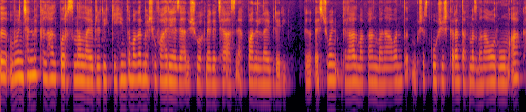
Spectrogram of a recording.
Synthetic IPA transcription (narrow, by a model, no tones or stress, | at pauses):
t̪ɨʋɨnʲt͡ʃʰɐnmẽpʰilɦaːlpɐɾsɐnɐlːaːjbɾeɾikiɦint̪ɨmɐɡɐɾmet͡ʃʰuʋaːɾjaːzjaːd̪ʃʰuːɐkʰmeɡɐt͡ʃʰaaːsɐnʲɐ̰k̚ʰpaːnillːaːjbɾḛːɾḭː | t̪ɨɐ̰st͡ʃʰonʲpʰilɦaːlmɐkaːnbɐnaːʋɐnt̪ɨbɨt͡ʃʰiskoːʃiʃkɐɾɐnt̪ɐt̪ʰmɐzbɐnaːʋoɾuːma̰ːkʰ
